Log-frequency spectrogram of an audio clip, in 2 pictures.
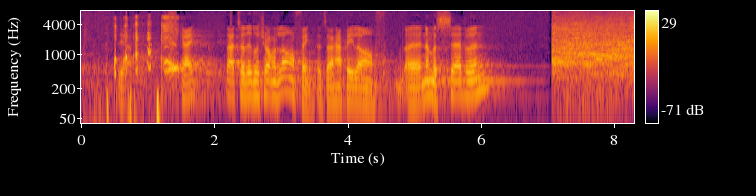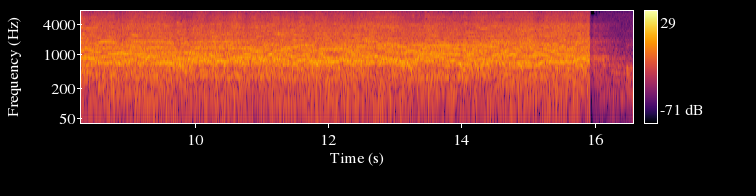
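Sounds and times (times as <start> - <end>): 
speech: 0.6 - 6.3
angry crowd: 7.1 - 16.3.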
